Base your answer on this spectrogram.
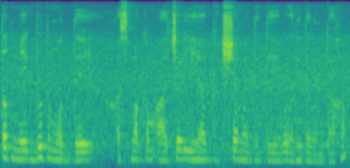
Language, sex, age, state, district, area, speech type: Sanskrit, male, 30-45, West Bengal, North 24 Parganas, urban, spontaneous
